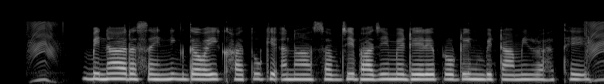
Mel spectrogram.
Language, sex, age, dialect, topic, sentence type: Chhattisgarhi, female, 18-24, Northern/Bhandar, agriculture, statement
